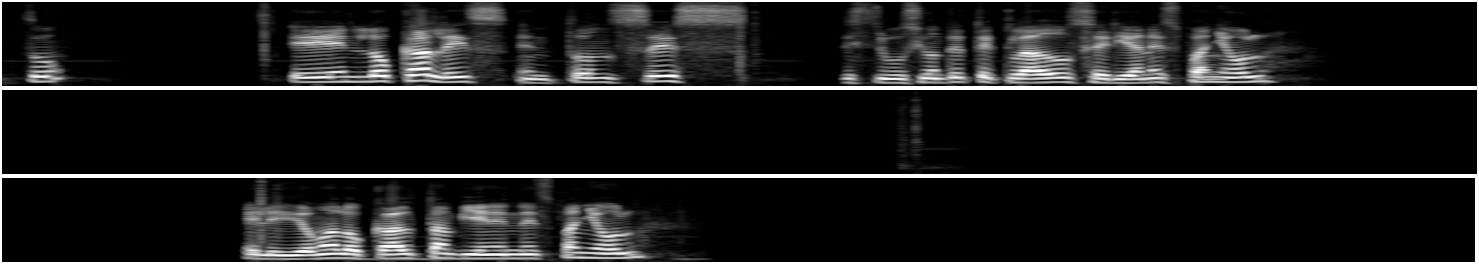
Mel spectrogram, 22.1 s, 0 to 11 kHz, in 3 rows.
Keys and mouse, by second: 2.0 Return, 3.7 Return, 6.1 Up, 6.8 Up, 6.9 Up, 7.8 Up, 8.8 Up, 9.0 Up, 10.1 Up, 10.9 Up, 11.9 Return, 15.3 Down, 16.1 Return, 17.5 Down, 17.6 Down, 17.8 Down, 18.0 Down, 18.1 Down, 18.3 Down, 18.5 Down, 18.6 Down, 18.8 Down, 19.3 Down, 19.5 Down, 19.7 Down, 19.9 Down, 21.3 Down, 21.5 Down.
